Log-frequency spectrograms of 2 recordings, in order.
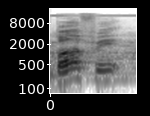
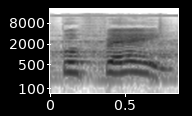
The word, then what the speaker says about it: buffet: means sounds like HomeTown Buffet it's Buffet it's Buffet man the t is silent but anyway um yeah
